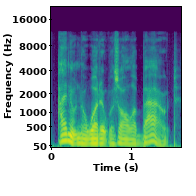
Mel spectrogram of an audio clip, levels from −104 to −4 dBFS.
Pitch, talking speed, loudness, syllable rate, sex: 100 Hz, 295 wpm, -16 LUFS, 6.2 syllables/s, male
